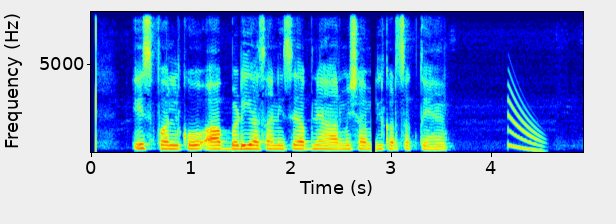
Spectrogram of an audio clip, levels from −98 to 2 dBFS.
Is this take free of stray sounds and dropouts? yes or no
no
